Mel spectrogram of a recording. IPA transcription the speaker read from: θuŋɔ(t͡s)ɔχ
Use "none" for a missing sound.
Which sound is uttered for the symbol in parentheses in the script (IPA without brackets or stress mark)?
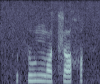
t͡s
